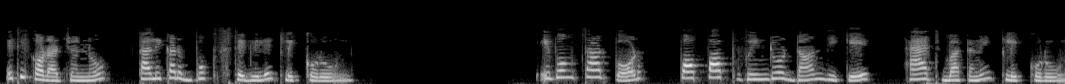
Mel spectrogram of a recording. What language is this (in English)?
Bangla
